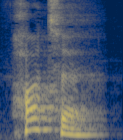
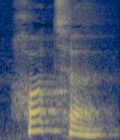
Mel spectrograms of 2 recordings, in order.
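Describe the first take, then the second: Both takes have the same delivery.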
